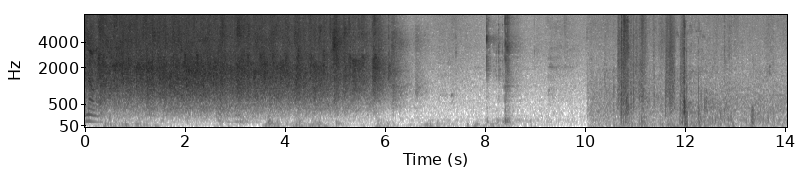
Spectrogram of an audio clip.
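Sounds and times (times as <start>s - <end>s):
audience applause welcoming a speaker: 0.0s - 6.5s.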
